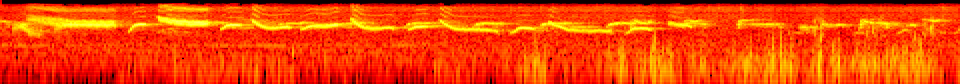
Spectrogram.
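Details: Taiwan endemic hwamei singing: a rich, rapid run of loud whistled notes, many slurred up and down or looping, tumbling one after another with varied phrasing; faint low rustling beneath.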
